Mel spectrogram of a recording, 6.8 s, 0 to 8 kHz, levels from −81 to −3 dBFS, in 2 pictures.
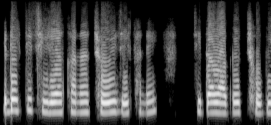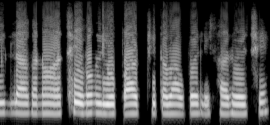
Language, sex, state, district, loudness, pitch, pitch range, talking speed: Bengali, female, West Bengal, Kolkata, -18 LUFS, 200 Hz, 190-210 Hz, 140 wpm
